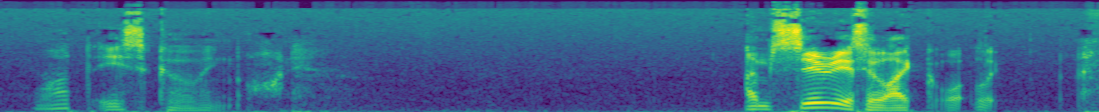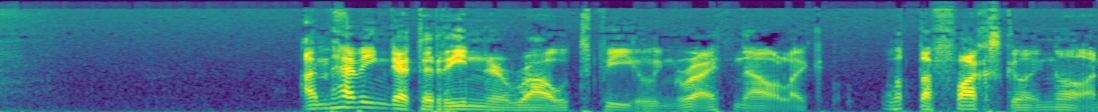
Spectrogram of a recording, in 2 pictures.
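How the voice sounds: A man's low, slow voice with vocal fry, a fairly bright tone, lively intonation, and long, frequent pauses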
